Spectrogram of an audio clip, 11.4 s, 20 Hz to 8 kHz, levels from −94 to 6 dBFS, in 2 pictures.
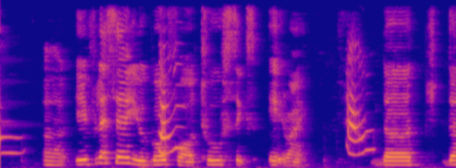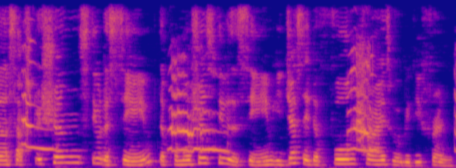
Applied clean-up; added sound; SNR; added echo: classical method WPE with log-MMSE.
